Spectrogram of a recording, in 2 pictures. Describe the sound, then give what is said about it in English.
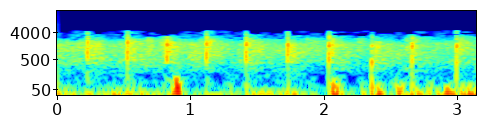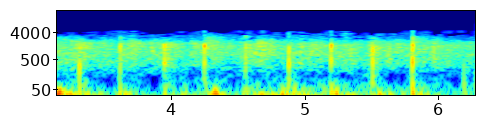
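An audience claps hands for Jesus in a steady, brisk rhythm, sharp unified claps about three per second over a dense wash of scattered clapping, sustained throughout. “We are going to clap our hand for Jesus because he's between us at this time.”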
